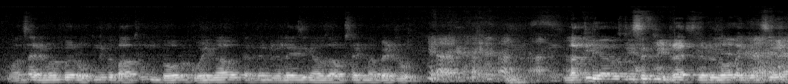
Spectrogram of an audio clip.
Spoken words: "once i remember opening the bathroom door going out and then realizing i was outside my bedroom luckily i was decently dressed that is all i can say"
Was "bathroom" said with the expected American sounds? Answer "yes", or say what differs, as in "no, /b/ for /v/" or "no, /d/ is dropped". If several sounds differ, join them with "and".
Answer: no, /t/ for /θ/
